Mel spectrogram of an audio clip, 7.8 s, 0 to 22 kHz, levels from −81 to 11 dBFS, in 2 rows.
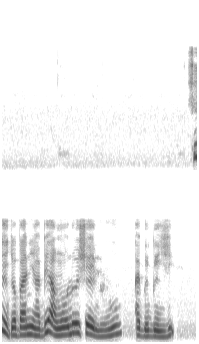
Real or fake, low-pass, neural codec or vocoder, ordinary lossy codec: fake; 7.2 kHz; codec, 16 kHz, 6 kbps, DAC; none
